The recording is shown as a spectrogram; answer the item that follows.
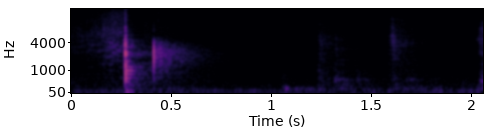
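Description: Snooker cue tip striking the cue ball in a screw-back shot with a little right-hand side. A split second later comes a second, smaller click as the cue ball hits the black.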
